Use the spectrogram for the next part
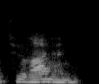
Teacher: it's pronounced a bit different than English, so you have to pronounce it with a bit of an Ü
